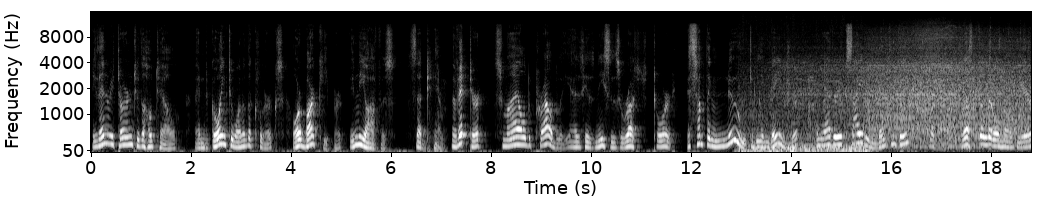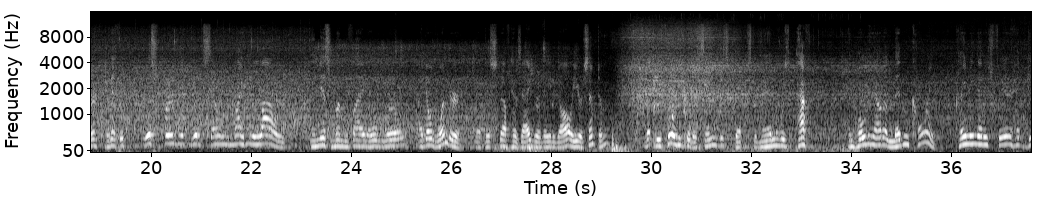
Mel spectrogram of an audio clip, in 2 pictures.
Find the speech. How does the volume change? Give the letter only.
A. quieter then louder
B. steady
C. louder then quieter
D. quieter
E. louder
B.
